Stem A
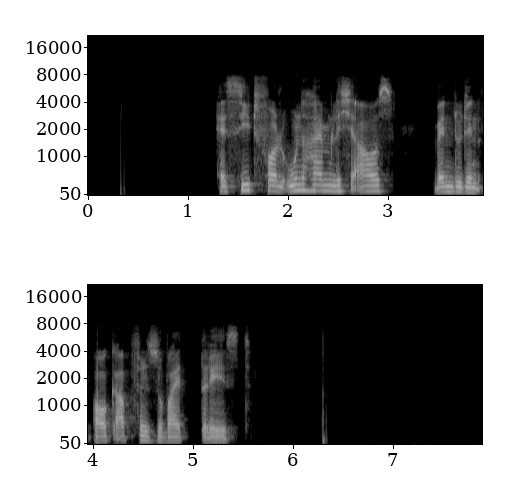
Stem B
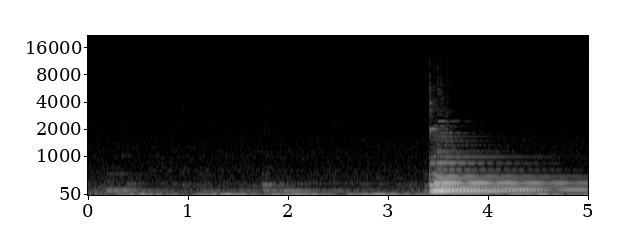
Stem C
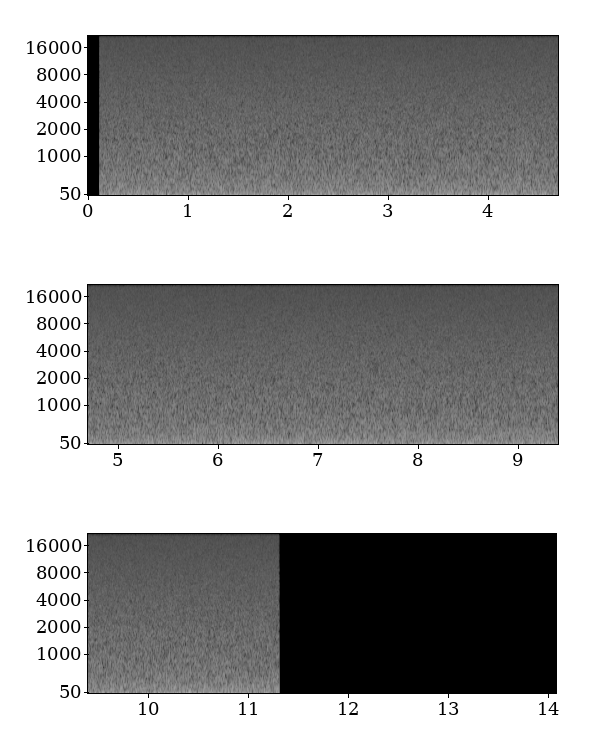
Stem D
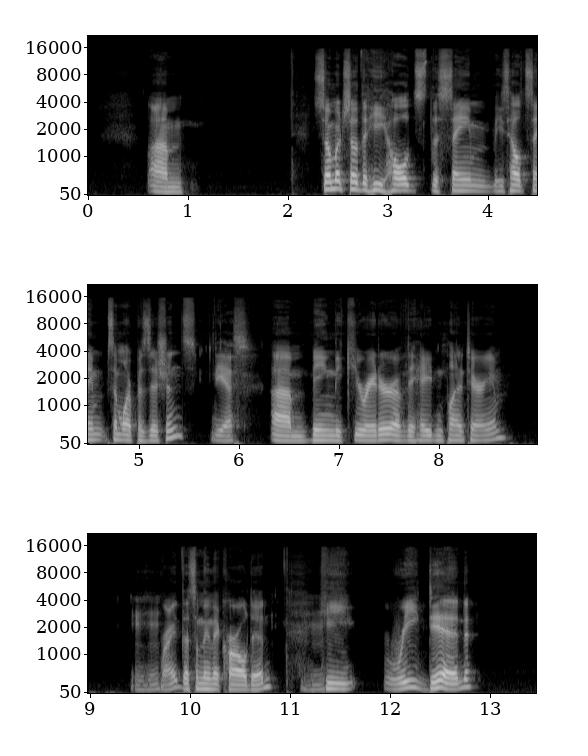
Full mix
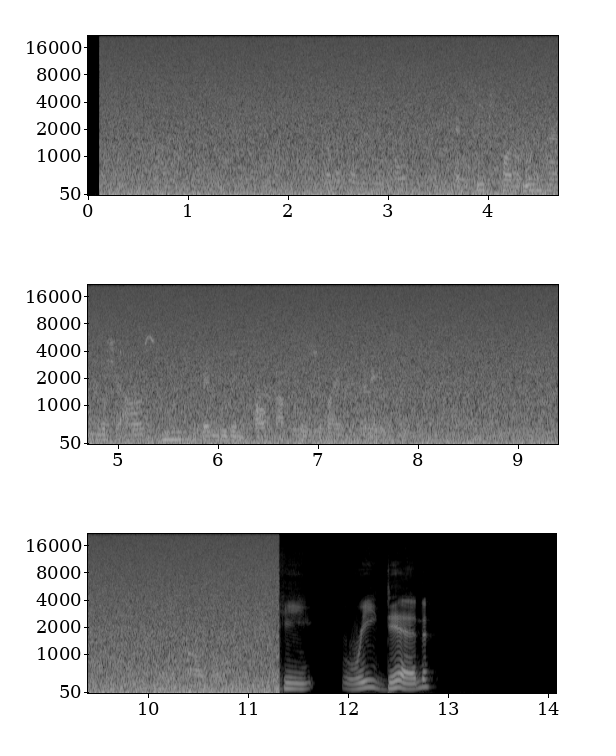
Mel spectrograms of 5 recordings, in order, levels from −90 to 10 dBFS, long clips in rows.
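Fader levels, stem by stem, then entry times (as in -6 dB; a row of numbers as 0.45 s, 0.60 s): -5.0 dB, -10.5 dB, -1.0 dB, -17.5 dB; 2.35 s, 2.00 s, 0.00 s, 0.00 s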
